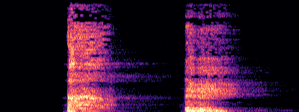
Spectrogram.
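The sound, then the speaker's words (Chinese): Two soft, breathy coughs about a second apart from someone opposite a man locked in a cage, each a short rasping burst that trails off, with silence around them and no talking. “男人对面传出来了一阵轻轻的咳嗽声”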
